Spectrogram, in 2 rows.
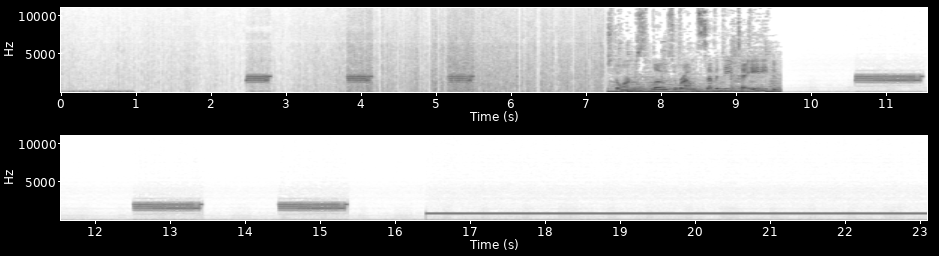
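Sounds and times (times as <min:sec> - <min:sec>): buzzing digital data tones: 0:02.4 - 0:03.0, 0:03.8 - 0:04.3, 0:10.6 - 0:11.5, 0:12.5 - 0:13.4, 0:14.4 - 0:15.4.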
